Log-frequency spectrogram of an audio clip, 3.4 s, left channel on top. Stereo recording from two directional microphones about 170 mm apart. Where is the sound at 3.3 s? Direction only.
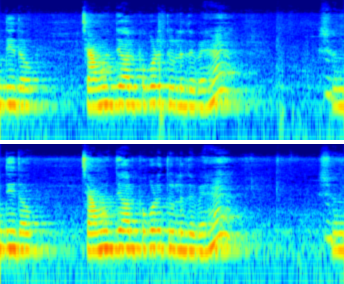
10° right (ahead or behind).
